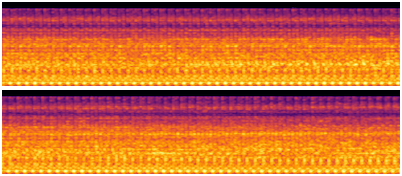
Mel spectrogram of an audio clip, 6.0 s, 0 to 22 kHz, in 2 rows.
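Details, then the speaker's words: 4-hp Chinese single-cylinder diesel engine after fuel pump plunger installation and nozzle pressure setting: even, regular chugging at steady speed with no misses, knocks or uneven beats; normal running. "তো finally বন্ধু আমাদের ইঞ্জিনের fitting complete হয়ে গেল। ইঞ্জিনটা এবার start করবো, সাউন্ডটা একবার শুনুন।"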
